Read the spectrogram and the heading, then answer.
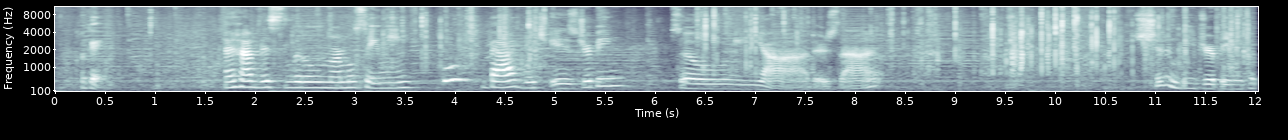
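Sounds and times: plastic bag crinkling: 0.8s - 12.0s.

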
